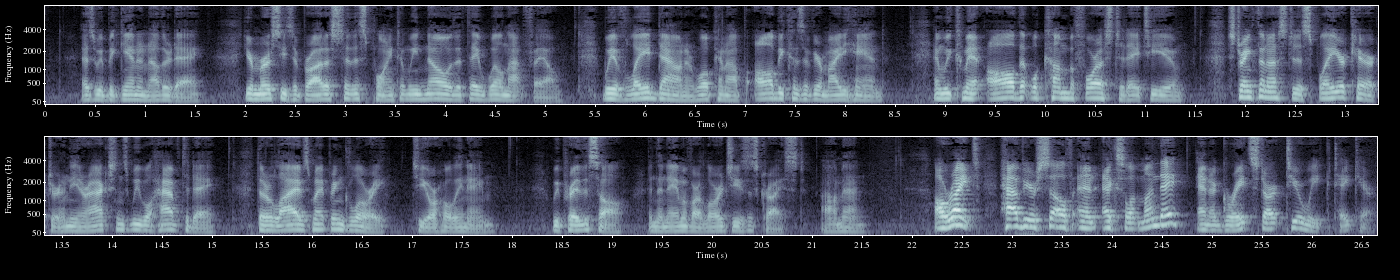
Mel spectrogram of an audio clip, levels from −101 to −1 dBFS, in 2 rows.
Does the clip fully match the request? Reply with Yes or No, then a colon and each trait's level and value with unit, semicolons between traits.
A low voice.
Yes: low, 105 Hz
